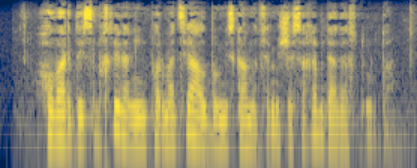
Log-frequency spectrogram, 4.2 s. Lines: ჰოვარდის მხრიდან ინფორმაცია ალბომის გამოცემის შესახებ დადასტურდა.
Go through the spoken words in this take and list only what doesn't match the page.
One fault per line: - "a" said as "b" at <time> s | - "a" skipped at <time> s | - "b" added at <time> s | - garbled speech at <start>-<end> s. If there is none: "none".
none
